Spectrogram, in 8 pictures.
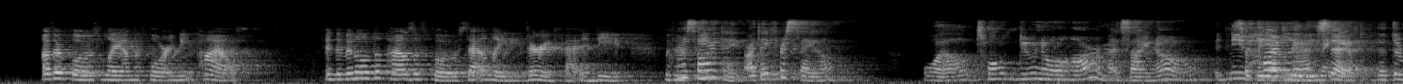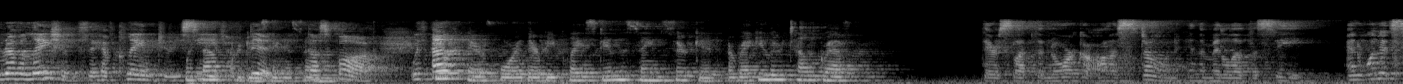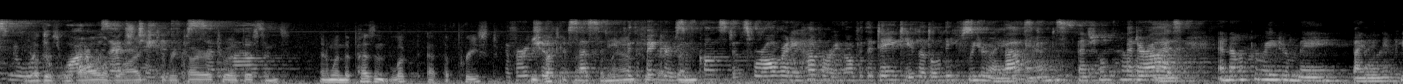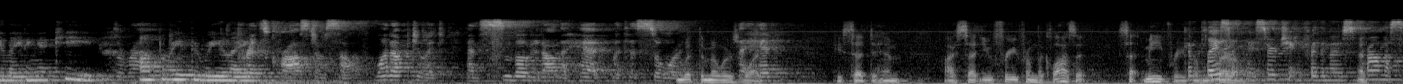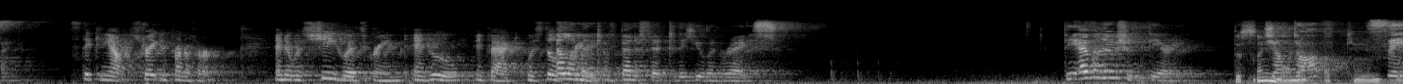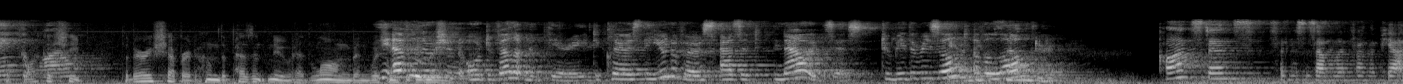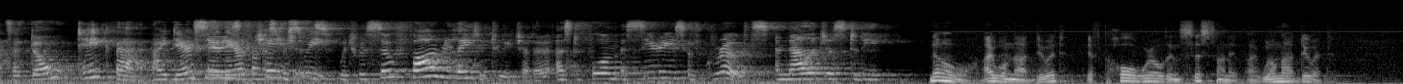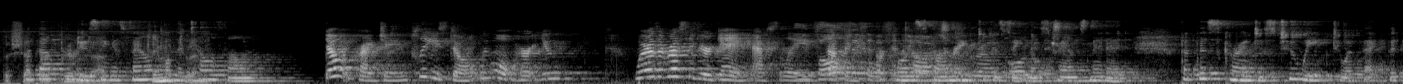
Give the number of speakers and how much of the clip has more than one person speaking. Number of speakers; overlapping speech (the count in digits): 6, about 24%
